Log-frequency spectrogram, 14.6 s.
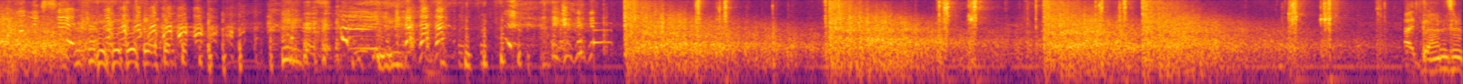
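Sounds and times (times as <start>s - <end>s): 
people laughing and chattering: 0.0s - 6.2s
pump-action shotgun shots fired in a forest: 6.2s - 13.7s.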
